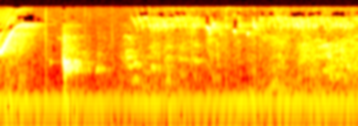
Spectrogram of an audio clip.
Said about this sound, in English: Do you hear that little bird singing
